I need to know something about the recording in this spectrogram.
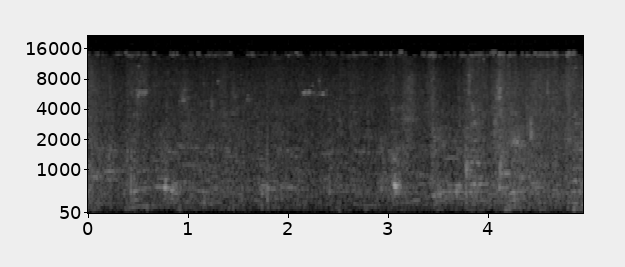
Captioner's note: people chattering faintly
